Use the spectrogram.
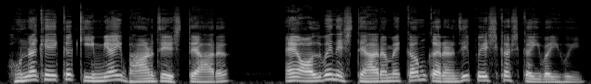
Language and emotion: Sindhi, neutral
